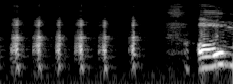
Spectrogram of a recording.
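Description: A woman laughing close to the microphone: a run of short, breathy laugh pulses, about five a second, that fades out after about a second and a half, then a short breath near the end.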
